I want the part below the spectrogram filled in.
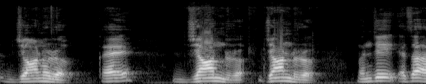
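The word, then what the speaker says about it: genre: इ एन आर इ तर याचा उच्चार जॉनर वगैरे असा काही होत नाही त्याचा करेक्ट उच्चार होतो जॉनर काय जॉनर जॉनर म्हणजे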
